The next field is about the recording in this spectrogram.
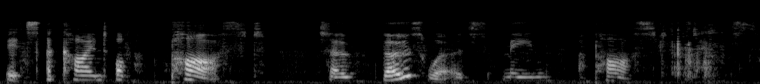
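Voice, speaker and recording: A woman teaching English to learners in a slow, simple lesson, patient and reassuring, repeating key words. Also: on the low side, fairly bright tone, slight background noise. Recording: dull lo-fi recording.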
